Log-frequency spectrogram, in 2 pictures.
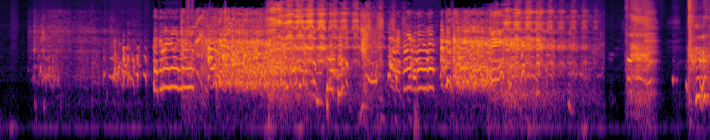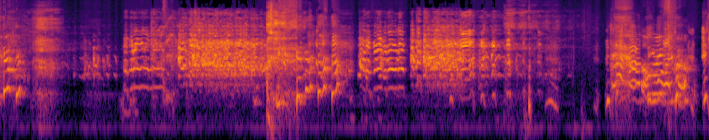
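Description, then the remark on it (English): A flock of turkeys gobbles loudly in repeated bursts as a person winds them up, the rattling calls overlapping into a near-continuous chorus with brief pauses, and faint human chuckling in the background. “I've never seen turkeys get wound up before.”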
